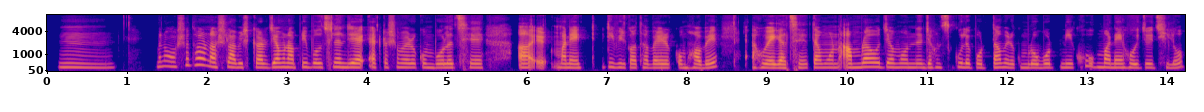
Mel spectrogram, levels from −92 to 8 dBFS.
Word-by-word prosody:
হুম। 245 -1 -7 0.9
মানে 280 +2 -8
অসাধারণ 370 +4 -1
আসলে 255 +1 -1
আবিষ্কার। 235 0 0
যেমন 250 0 +3
আপনি 240 +2 -5
বলছিলেন 245 +1 +2
যে, 245 - +6 0.2
একটা 240 +1 -8
সময় 240 -2 -4
এরকম 230 0 -5
বলেছে 225 +1 +1 0.6
আ - - +8 0.5
মানে 225 0 +4 0.2
টি - - -11 0.2
টিভির 230 -3 -4
কথা 220 +1 -4
বা 215 - -1
এরকম 215 0 -3
হবে, 210 +1 +2 0.6
হয়ে 215 -2 +8
গেছে। 210 +1 +4 0.2
তেমন 225 0 0 0.2
আমরাও 250 +3 +2
যেমন 235 -1 -2
এ - - -4
যখন 230 +1 -5
স্কুলে 245 -2 -4
পড়তাম, 220 +1 -2
এরকম 215 0 -8
রোবট 215 +1 -2
নিয়ে 225 0 -4
খুব - - -8 0.2
মানে 225 -1 +1
হৈচৈ 220 0 -2
ছিল। 210 -2 -5
230 Hz, 155 wpm, -25 LUFS, 220-245 Hz, 0.9 s, আ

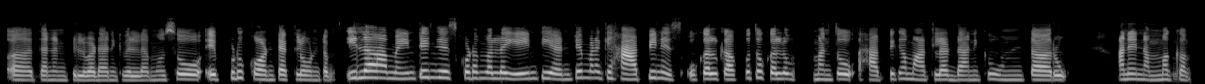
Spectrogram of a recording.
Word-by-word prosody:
ఆహ్, 205 -1 -1
తనని 205 -1 -4
పిలవడానికి 200 0 -2
వెళ్ళాము. 200 +1 -4
సో, 245 - +3 0.3
ఎప్పుడు 285 +7 -4
కాంటాక్ట్‌లో 225 0 +1
ఉంటాం. 200 0 -6 0.2
ఇలా 315 +1 +6 0.2
మెయింటైన్ 280 +5 0
జేసుకోవడం 290 -1 0
వల్ల 275 0 +1 0.2
ఏంటి 275 +2 -1
అంటే 235 +6 -2
మనకి 295 -1 -2
హ్యాపీనెస్ 240 0 +4
ఒకళ్ళు 255 +2 +3
కాకపోతే 285 +8 -1
ఒకళ్ళు 260 -1 +1 0.3
మనతో 235 +1 0 0.2
హ్యాపీగా 250 +5 -2
మాట్లాడడానికి 215 0 -2
ఉంటారు 210 0 0 0.6
అనే 245 - +2
నమ్మకం. 215 -1 -5
230 Hz, 125 wpm, -23 LUFS, 210-270 Hz, 0.6 s, ఇలా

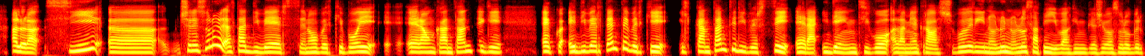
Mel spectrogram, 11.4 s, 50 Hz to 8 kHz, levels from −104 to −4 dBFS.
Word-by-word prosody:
Allora, 195 -5 +4
sì, 270 +8 +1
uhm, 205 - +1 0.4
uhm, - - -20
ce - - -5
ne 260 - +2
sono 400 - -2
in - - +3
realtà 245 +3 +3
diverse, 200 -3 -1
no, 195 +1 -1
perché 190 +2 -5
poi 215 +2 +3
e - - -18
era 205 0 +3
un 200 - -3
cantante 210 +4 +1
che 205 -3 -2 0.4
ecco, 230 0 +2
è 220 - +3
divertente, 245 +10 0
perché 225 -1 +1
il 210 -2 -11
cantante 270 +7 +2
di 235 -4 -2
per 200 0 -2
sé 220 +1 +2
era 190 -3 +2
identico 195 -1 -1
alla 185 -1 -1
mia 185 +1 -3
crush, 175 -1 -2
poverino, 215 -3 0
lui 215 +3 +2
non 195 -1 -1
lo 215 - +2
sapeva 185 -4 -2
che 180 - -6
mi 180 - -4
piaceva 180 0 -5
solo 180 0 -4
per 180 -2 -7
205 Hz, 220 wpm, -23 LUFS, 185-230 Hz, 0.4 s, Allora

